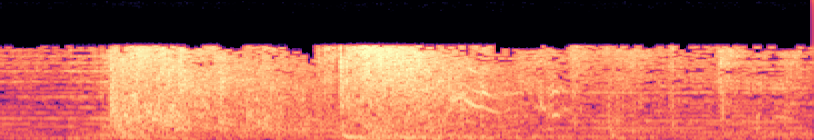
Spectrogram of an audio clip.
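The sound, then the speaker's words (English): Musket shots fired from fort ramparts, two heavy booming blasts about a second apart, each followed by a long rumbling decay. “Aiming from the ramparts, Hawkeye shoots down a Huron who attacks the courier.”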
